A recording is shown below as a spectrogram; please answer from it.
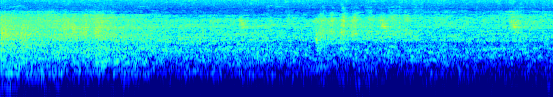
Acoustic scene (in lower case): park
